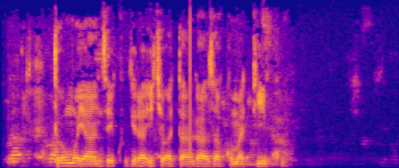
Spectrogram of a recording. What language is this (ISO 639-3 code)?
kin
